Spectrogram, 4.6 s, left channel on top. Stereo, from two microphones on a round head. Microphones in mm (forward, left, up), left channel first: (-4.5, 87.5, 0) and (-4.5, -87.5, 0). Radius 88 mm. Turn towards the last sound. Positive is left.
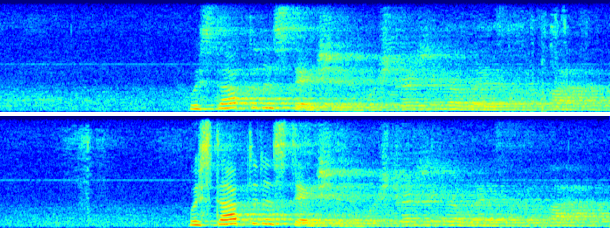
turn(degrees=0)  # may be behind; listen again after turning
